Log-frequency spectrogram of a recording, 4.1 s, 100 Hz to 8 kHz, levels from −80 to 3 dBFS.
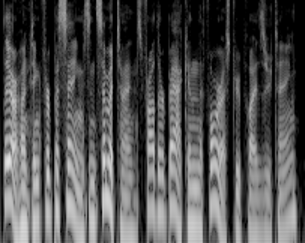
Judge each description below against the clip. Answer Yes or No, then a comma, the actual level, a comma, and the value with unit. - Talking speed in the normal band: No, fast, 220 wpm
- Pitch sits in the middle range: Yes, medium, 145 Hz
